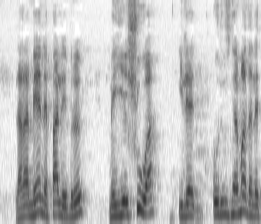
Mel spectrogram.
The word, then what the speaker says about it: Yeshua: Ça fait que Yeshua qui correspond à Josué, la lettre finale, elle est prononcée et pour être le plus fidèle possible au mot.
